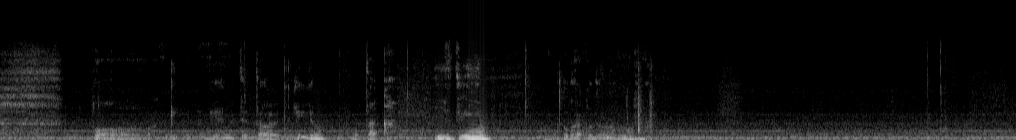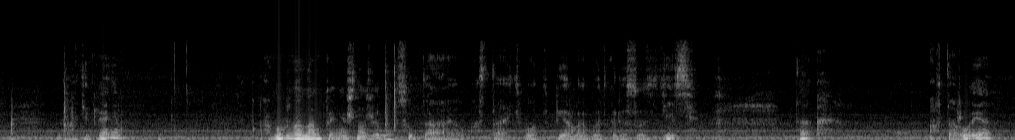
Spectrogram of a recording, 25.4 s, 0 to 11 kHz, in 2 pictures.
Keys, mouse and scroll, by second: 4.6-7.6 middle drag, 8.0 g, 13.5 KP_3, 14.9 click, 17.5 g.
